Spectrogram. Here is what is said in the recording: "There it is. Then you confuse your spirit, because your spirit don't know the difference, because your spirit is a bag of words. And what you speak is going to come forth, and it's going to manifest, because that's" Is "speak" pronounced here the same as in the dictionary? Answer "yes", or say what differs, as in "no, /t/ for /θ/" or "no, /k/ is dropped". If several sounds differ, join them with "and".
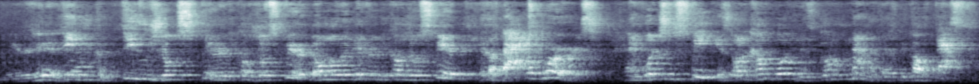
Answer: yes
